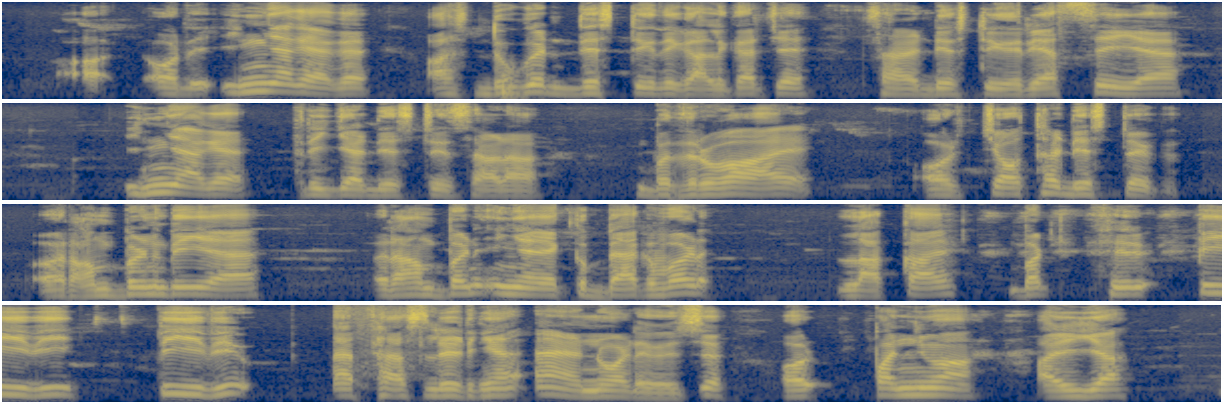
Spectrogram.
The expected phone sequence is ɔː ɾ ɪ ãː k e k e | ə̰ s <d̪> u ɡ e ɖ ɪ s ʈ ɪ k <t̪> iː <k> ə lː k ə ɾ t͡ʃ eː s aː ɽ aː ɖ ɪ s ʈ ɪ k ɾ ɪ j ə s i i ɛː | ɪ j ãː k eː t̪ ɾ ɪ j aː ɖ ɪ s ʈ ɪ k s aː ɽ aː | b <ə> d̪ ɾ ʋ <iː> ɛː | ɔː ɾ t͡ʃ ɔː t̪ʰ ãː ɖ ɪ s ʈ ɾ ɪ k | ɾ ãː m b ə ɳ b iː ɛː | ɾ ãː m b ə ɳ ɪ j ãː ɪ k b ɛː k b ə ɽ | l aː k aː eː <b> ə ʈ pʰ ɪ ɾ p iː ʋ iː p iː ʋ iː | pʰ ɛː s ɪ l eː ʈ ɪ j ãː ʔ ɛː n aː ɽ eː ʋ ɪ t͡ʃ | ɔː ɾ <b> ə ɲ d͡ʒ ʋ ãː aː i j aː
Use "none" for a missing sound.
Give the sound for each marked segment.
d̪, d̪, ɡ, ə, aː, b, p

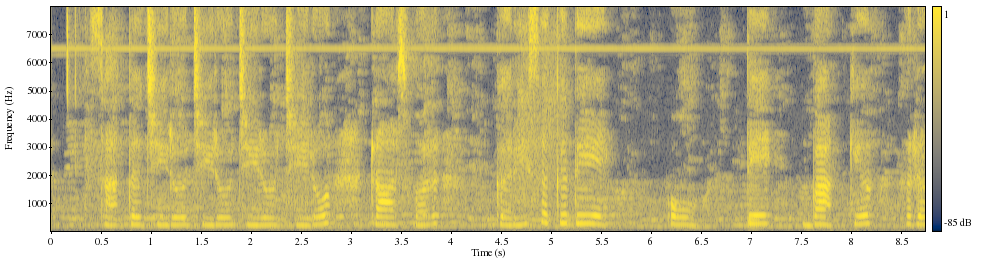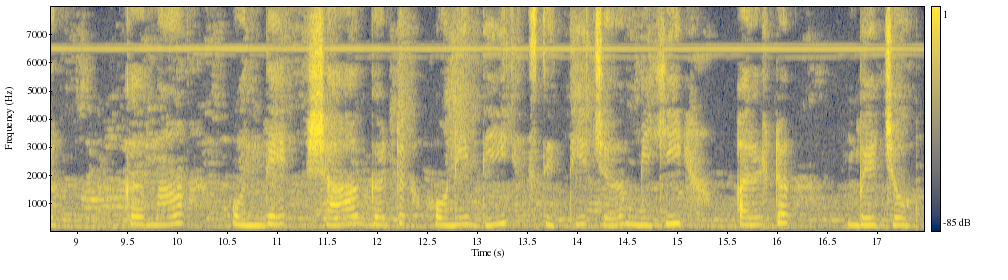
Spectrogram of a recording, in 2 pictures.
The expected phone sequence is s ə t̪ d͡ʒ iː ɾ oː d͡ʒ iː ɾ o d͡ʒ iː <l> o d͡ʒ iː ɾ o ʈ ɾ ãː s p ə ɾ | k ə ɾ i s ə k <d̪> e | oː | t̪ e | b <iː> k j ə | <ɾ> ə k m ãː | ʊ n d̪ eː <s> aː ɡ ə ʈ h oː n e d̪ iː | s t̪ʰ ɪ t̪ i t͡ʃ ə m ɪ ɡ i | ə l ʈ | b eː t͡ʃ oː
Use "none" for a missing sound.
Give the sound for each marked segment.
ɾ, d̪, aː, ɾ, ʃ

